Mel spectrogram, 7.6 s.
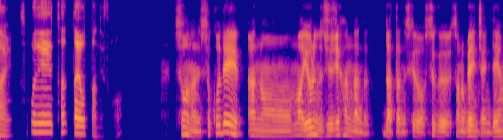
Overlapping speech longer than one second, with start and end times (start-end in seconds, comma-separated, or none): none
